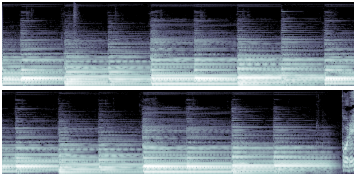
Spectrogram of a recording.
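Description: Digital keyboard with a piano sound playing a slow chord progression: sustained chords over bass notes, a new chord about every second and a half, each decaying before the next. The chords are voiced in inversions, so a common top note keeps sounding and only one finger moves between chords, giving smooth changes.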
